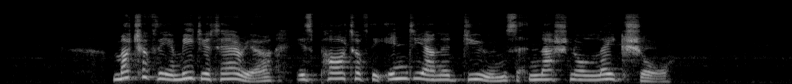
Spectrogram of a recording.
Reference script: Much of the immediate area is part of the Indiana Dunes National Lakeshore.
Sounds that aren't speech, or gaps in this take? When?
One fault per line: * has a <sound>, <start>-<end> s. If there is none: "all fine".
all fine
